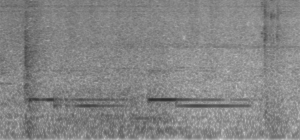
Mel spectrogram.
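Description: A train door chime beeps rapidly.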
